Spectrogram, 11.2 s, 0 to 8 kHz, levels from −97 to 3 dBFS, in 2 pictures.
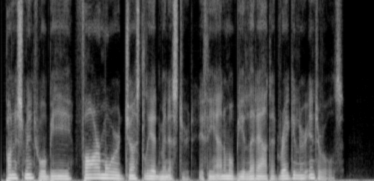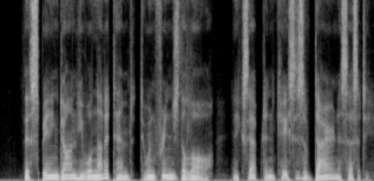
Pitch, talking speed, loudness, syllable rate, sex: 120 Hz, 180 wpm, -19 LUFS, 5.5 syllables/s, male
